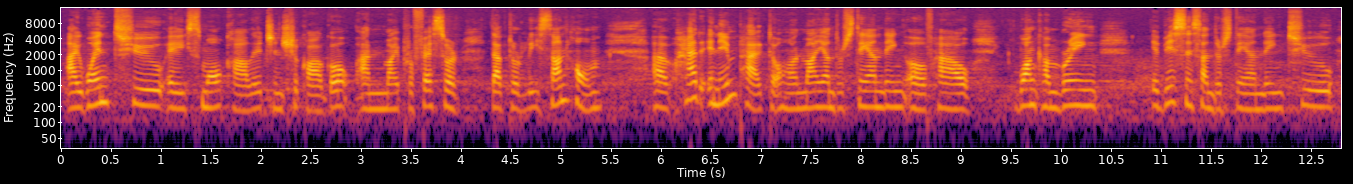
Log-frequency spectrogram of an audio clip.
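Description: A woman from Argentina, a company president, speaking in a measured, formal way as a guest in a conference interview. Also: medium pitch, steady tone. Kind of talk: conversational interview. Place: conference expo floor.

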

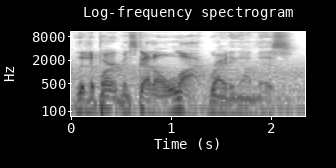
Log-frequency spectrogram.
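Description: Man playing low-voiced gruff old police commissioner. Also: moderate pace, slight background noise, natural voice. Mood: weary, grumbling. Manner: folksy, grumbling, streetwise slang. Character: gruff, weary, grumbling older male police commissioner. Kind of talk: audio drama acting.

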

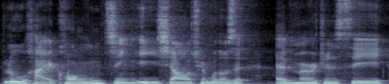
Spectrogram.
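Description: A man's voice: lowish voice, fairly even intonation, a little slow, a little mellow. A man with a Taiwanese Mandarin accent hosting a casual panel chat, explaining English words and spelling them out. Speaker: host teaching English words.

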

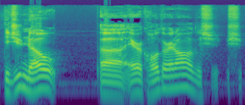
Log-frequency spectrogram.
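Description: A man's voice: medium pitch, moderate pace. A man hosting a casual podcast interview, laid-back with short agreeing replies and questions. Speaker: podcast host.

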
